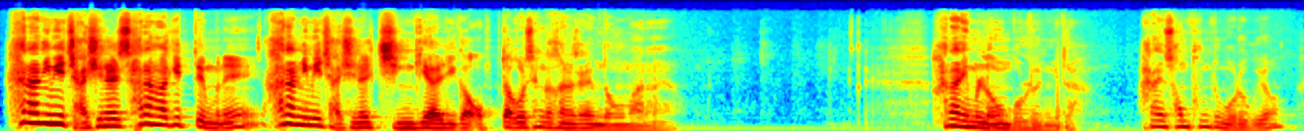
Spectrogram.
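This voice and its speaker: A man, a pastor, preaching a sermon and telling stories in an animated, conversational way. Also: on the high side, fast talker.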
